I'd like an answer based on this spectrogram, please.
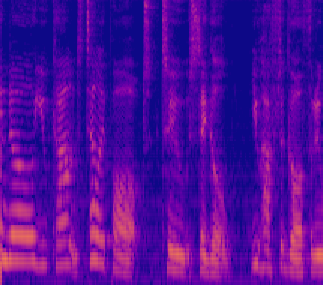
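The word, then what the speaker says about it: Sigil: how it looks to read but it is pronounced sigle fact and that's the end of it and I know you can't teleport to sigle you have to go through one of the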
